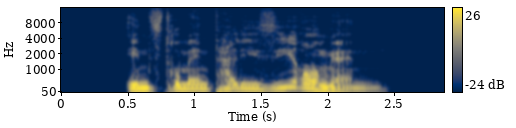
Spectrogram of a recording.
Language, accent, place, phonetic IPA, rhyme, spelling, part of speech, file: German, Germany, Berlin, [ɪnstʁumɛntaliˈziːʁʊŋən], -iːʁʊŋən, Instrumentalisierungen, noun, De-Instrumentalisierungen.ogg
- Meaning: plural of Instrumentalisierung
